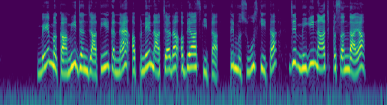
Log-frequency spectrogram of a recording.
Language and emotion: Dogri, happy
